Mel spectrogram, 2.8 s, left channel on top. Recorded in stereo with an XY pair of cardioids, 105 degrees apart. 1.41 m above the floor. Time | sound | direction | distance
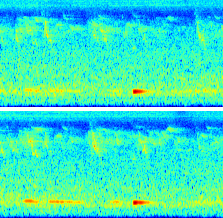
1.6 | a cowbell | 10° left | 1.4 m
